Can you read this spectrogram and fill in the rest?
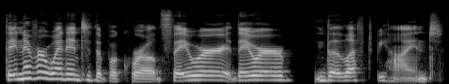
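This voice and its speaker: A woman's voice: medium pitch, animated, a little slow, fairly bright tone, smooth. A woman playing a character in a tabletop roleplaying podcast, talking in character. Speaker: player in an actual-play podcast.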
